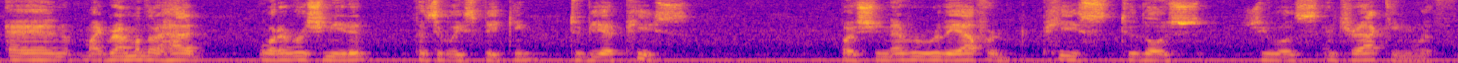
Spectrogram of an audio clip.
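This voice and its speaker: Man, raised in Venezuela, young adult, motivational reading, slow measured phrasing, mid-pitched voice, faint background hiss. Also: steady tone, fairly bright tone, rough recording. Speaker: inspirational speaker reading his own post. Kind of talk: reflective motivational reading and commentary.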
